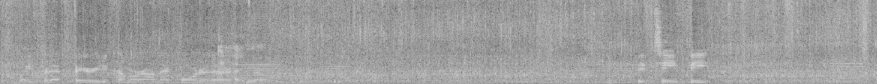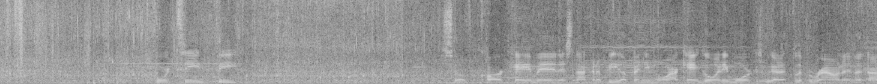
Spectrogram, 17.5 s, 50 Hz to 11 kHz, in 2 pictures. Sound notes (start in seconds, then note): 2.0 laughing; 6.3 water splashing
